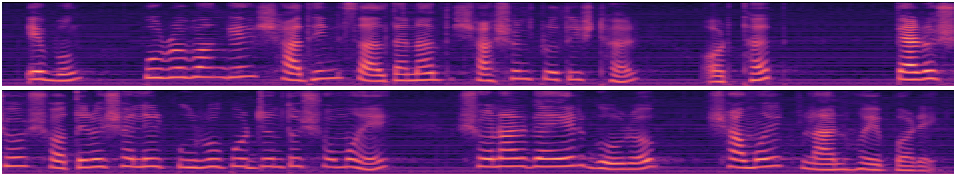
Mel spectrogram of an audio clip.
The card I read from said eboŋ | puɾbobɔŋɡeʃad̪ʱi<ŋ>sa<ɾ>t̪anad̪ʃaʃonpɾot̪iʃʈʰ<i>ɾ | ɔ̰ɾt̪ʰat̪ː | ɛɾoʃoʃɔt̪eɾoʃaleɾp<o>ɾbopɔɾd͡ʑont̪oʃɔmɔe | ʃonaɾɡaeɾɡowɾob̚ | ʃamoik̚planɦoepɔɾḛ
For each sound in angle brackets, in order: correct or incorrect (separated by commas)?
incorrect, incorrect, incorrect, incorrect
